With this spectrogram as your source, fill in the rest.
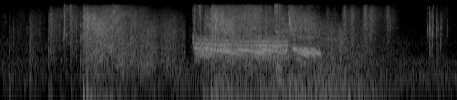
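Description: Blaster shots and combat noises burst out loudly.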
